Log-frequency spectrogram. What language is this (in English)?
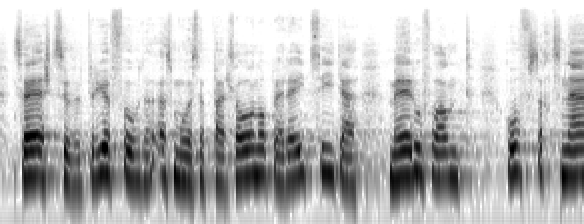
Swiss German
